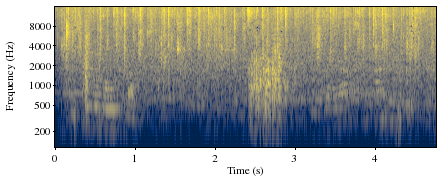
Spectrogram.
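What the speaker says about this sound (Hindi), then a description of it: "अभी भी बारिश हो ही रही है।" Steady rain falls over a village in Bihar during a heavy downpour, a continuous hiss of drops with a brief louder gush midway, close and moderately loud.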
